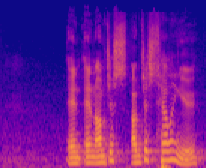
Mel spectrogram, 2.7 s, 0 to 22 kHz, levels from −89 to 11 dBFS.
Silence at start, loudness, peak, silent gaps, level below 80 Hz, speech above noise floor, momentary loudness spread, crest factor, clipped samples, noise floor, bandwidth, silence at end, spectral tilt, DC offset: 0.85 s; -17 LUFS; 0 dBFS; none; -34 dBFS; 32 dB; 4 LU; 18 dB; under 0.1%; -48 dBFS; 16.5 kHz; 0.05 s; -5.5 dB/octave; under 0.1%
